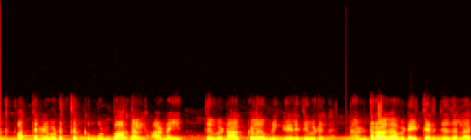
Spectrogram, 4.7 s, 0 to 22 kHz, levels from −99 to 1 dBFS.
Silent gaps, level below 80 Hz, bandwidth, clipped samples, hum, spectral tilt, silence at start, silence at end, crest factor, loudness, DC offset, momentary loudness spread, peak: none; -66 dBFS; 6.6 kHz; under 0.1%; none; -9 dB/octave; 0 s; 0 s; 18 dB; -26 LUFS; under 0.1%; 10 LU; -8 dBFS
